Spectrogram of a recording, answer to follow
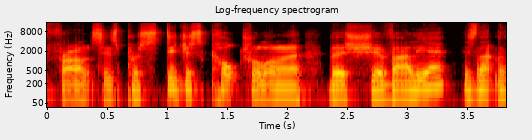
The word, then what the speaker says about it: Chevalier: You became the very first Korean graphic novelist, comic artist to receive France's prestigious cultural honour, the Chevalier. Is that the right pronunciation? My French is terrible. Chevalier, yes.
